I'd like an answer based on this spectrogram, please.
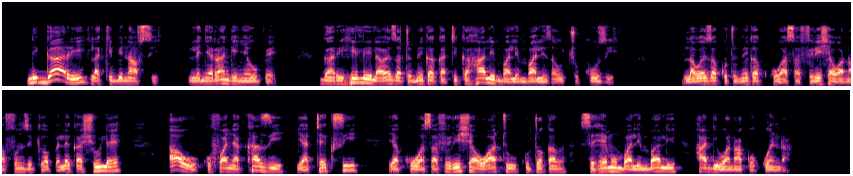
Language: Swahili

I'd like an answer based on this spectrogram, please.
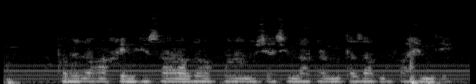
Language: Pashto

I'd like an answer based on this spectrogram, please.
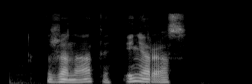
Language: Belarusian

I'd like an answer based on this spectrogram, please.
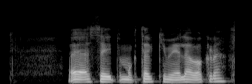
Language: Pashto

